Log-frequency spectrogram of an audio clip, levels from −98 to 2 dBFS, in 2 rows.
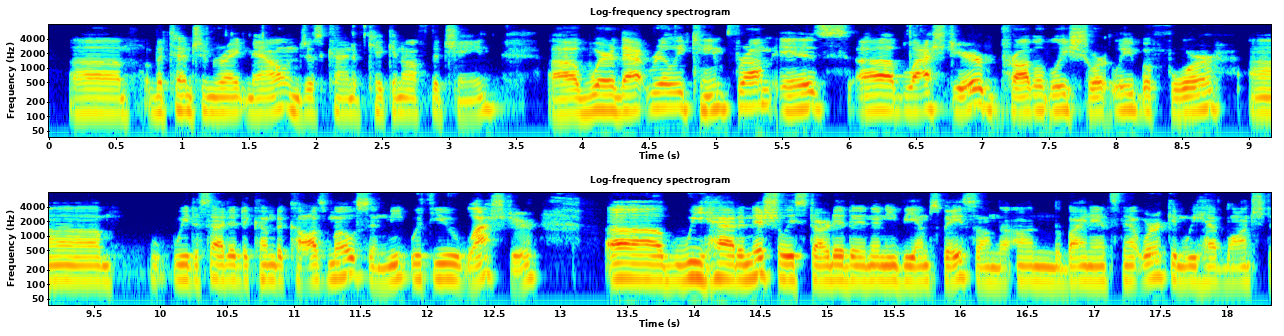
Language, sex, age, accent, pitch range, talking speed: English, male, 20-39, American, 115-135 Hz, 190 wpm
